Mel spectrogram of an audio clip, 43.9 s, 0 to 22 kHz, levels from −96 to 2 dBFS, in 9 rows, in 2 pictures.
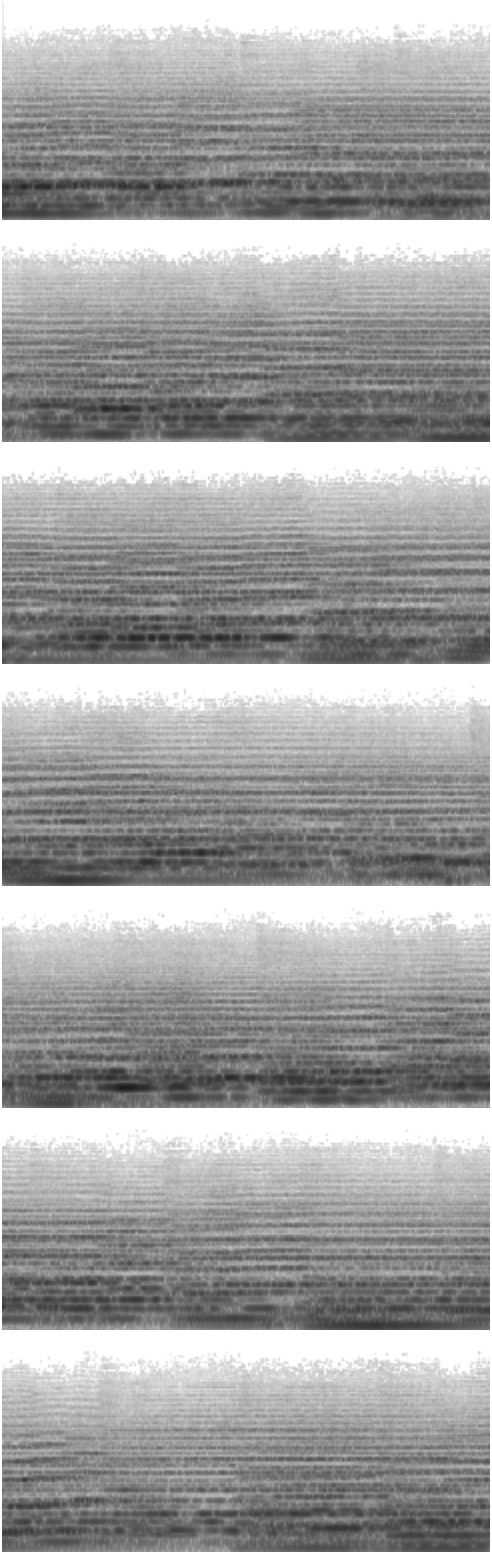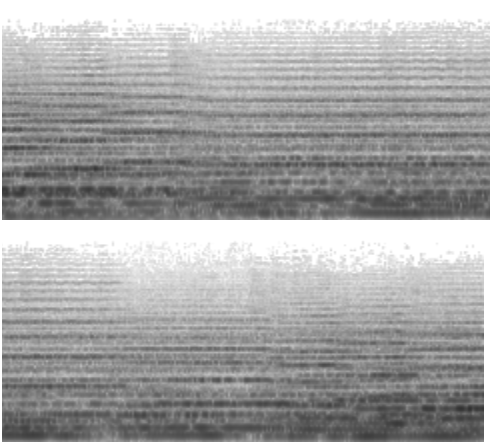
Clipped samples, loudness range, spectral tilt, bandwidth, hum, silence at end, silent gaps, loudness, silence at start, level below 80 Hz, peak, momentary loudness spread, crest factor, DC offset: under 0.1%; 7 LU; -6 dB/octave; 13.5 kHz; none; 0 s; none; -22 LUFS; 0 s; -36 dBFS; -4 dBFS; 7 LU; 18 dB; under 0.1%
